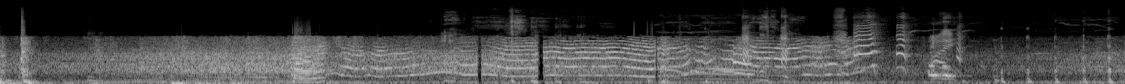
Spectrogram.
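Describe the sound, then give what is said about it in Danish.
A man who steps outside thinking he is alone lets out a long, loud fart that squeaks and wobbles in pitch for several seconds. It is recorded on the tinny microphone of a motion-triggered video doorbell over a constant background hiss. No one speaks. “og så kan man lette en vind”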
